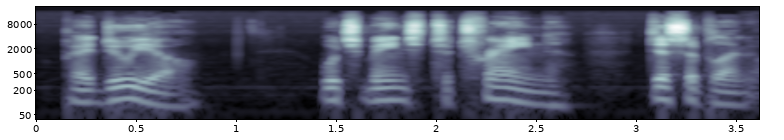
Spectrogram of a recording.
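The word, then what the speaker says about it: παιδεύω: are also chase and pronounced in the Greek padoo yo which means to Train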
